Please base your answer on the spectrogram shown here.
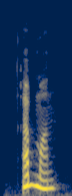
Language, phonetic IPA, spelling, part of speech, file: Russian, [ɐbˈman], обман, noun, Ru-обман.ogg
- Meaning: 1. deception 2. deceit, fraud 3. trick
